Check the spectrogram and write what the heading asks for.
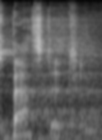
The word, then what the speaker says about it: Bastet: began referring to her with an additional feminine suffix as basted the name change is thought to have been added to emphasize pronunciation of the ending T sound often left silent cats in ancient Egypt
